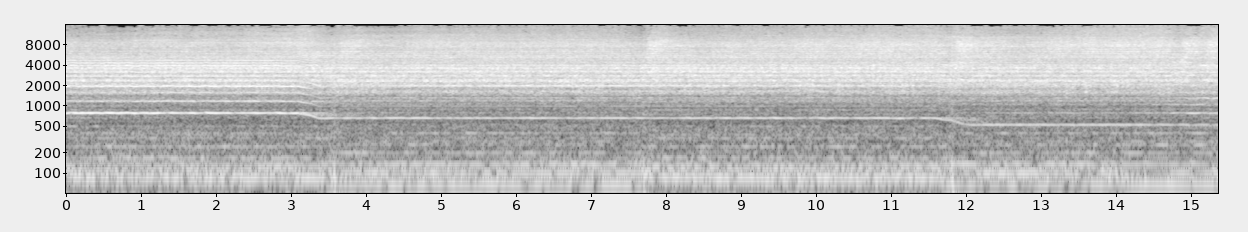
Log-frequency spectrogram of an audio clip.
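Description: Loud, heavy progressive rock with distorted bass and drums under one long held sung note, which steps down in pitch twice.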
